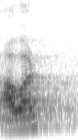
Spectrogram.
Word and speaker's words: hour: তাহলে আওয়ার এর আগে কি বসবে, আওয়ার উচ্চারণটা HOUR আওয়ার, কনসোনেন্ট আছে কিন্তু উচ্চারণটা হচ্ছে ভাওয়েলের মতো, এই জন্য অ্যান আওয়ার।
